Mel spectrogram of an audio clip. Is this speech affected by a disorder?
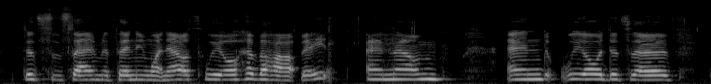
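Yes: cerebral palsy (athetoid); fatigue.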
